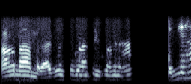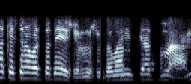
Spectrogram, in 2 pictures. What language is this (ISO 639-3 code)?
san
